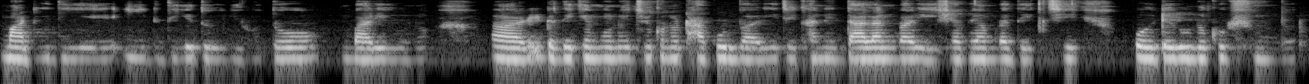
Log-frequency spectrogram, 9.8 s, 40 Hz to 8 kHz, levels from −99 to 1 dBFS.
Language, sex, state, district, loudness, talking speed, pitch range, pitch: Bengali, female, West Bengal, North 24 Parganas, -23 LUFS, 160 wpm, 195-205 Hz, 200 Hz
